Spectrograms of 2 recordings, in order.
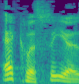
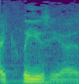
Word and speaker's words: ekklesia: And the term, I guess we should explain, as we did on the telecast, that ekklesia is the Greek word, or ecclesia, as some people like to pronounce it.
